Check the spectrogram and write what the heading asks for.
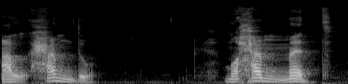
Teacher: হাটা গলার মাঝখান থেকে চাপ দিয়ে উচ্চারিত হয়, হা, একটু ফ্যাস ফ্যাসা আওয়াজ হবে, হা।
